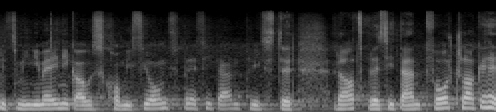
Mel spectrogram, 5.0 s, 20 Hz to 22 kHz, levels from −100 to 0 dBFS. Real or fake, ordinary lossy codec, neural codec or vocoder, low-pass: fake; none; autoencoder, 48 kHz, 128 numbers a frame, DAC-VAE, trained on Japanese speech; 14.4 kHz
